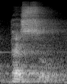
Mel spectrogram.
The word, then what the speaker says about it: pestle: called Casa de vie est Belle is called pestle hu stlp is called hustle wre SDLP is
